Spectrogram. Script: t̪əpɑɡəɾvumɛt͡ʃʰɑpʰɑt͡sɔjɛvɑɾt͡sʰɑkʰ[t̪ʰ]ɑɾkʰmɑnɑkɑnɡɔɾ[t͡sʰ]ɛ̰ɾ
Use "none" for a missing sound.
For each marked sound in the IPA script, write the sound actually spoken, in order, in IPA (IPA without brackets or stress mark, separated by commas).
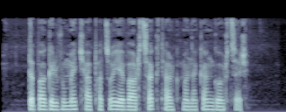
t̪ʰ, t͡s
